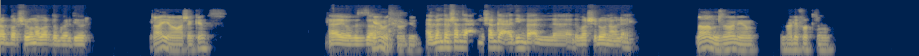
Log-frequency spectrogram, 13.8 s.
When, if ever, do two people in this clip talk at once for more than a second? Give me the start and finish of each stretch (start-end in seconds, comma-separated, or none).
none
